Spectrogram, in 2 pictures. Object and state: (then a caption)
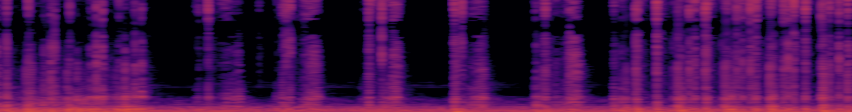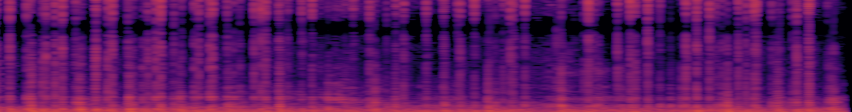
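Wooden tabletop tapped with fingernails. Long, pointed, painted nails on both hands tap rapidly across a large, solid, light-colored wooden tabletop with visible grain. The result is a dense, quiet stream of short, dry clicks with a low woody body and bright nail tips, each decaying almost instantly.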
